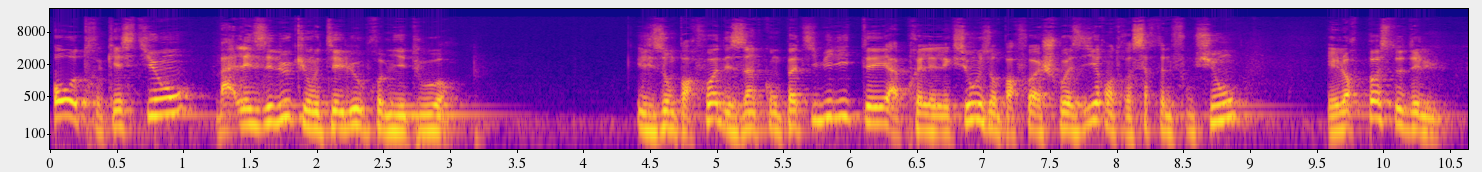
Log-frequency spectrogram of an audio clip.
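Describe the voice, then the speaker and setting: A law firm's video presenter with a French accent sounds very animated, speaking at normal speed in a medium-pitched, darkish voice. His explainer is casual and didactic, framing legal questions and answering them in colloquial terms.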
